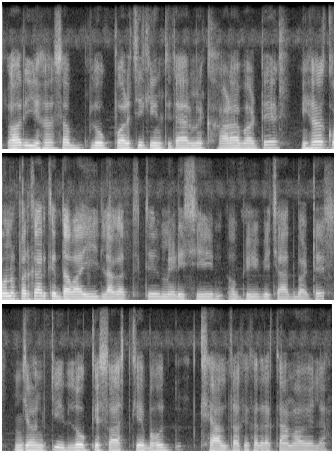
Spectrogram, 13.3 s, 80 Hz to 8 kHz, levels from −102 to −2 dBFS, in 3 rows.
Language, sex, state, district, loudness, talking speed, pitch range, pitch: Bhojpuri, male, Uttar Pradesh, Gorakhpur, -18 LUFS, 145 wpm, 135-145 Hz, 140 Hz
